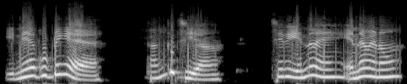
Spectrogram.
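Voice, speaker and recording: A woman voicing an emotional, affectionate young wife in a cartoon, tearful and excitable. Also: very high voice, normal speed, no room sound. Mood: panicked, crying. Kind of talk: Tamil cartoon voice acting.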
